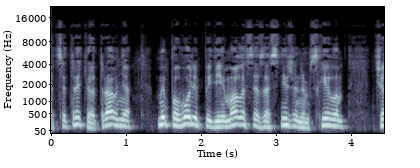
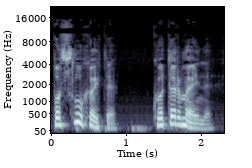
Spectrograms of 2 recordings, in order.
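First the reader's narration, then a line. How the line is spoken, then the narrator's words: Sighed. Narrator (Ukrainian): зітхнув сер Генрі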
